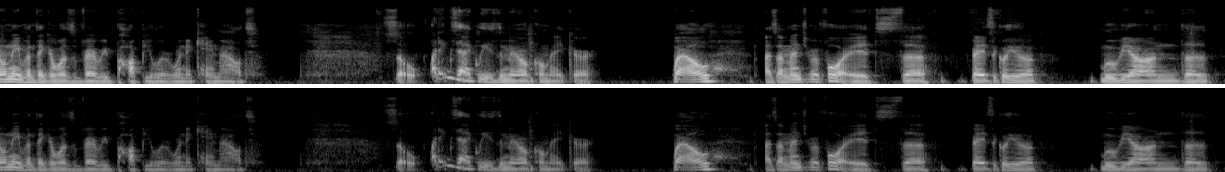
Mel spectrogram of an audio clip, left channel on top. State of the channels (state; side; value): quieter; right; 10.1 dB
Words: even think it was very popular when it came out. So, what exactly is The Miracle Maker? Well, as I mentioned before, it's basically a movie on the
